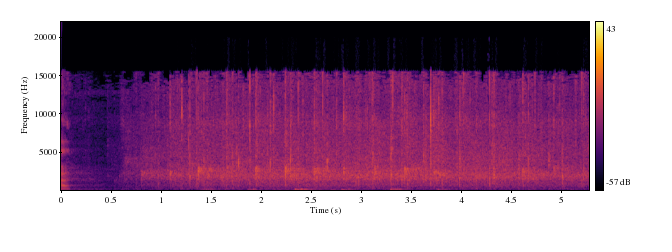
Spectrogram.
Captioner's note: audience applauding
